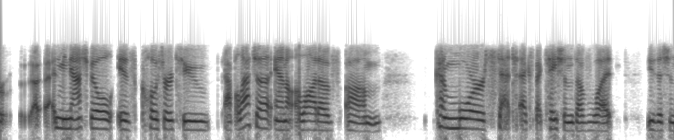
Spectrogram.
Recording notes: for an interview by phone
